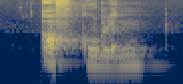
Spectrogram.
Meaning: to cool off, cool down
- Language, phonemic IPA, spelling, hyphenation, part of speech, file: Dutch, /ˈɑfkulə(n)/, afkoelen, af‧koe‧len, verb, Nl-afkoelen.ogg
